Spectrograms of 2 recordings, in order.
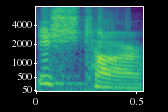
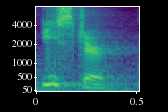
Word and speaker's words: Ishtar: conclusions like this one this is Ishtar pronounced Easter no that is not actually how you pronounce this guitar Easter was originally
